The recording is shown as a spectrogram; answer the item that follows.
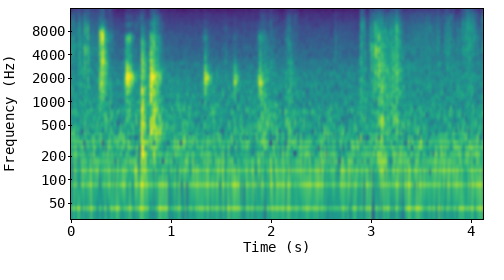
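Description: Faint rummaging: a few light clicks and rustles of bags and packaging being handled, with a soft rustle about three seconds in.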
